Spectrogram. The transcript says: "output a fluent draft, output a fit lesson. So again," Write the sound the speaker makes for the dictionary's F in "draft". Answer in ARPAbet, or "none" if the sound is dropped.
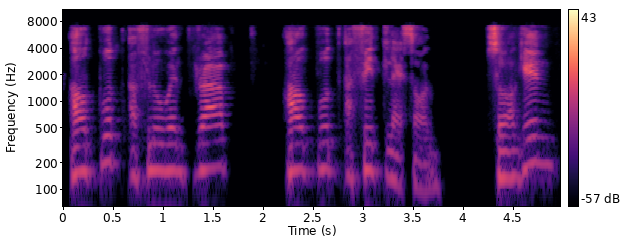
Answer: P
